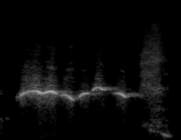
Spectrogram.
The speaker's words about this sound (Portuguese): Consigo assobiar normalmente, não é?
